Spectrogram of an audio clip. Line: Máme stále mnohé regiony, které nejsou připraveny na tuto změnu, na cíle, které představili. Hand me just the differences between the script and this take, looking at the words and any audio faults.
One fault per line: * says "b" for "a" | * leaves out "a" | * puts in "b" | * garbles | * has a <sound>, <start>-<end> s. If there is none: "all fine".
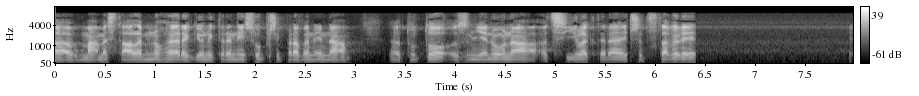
all fine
